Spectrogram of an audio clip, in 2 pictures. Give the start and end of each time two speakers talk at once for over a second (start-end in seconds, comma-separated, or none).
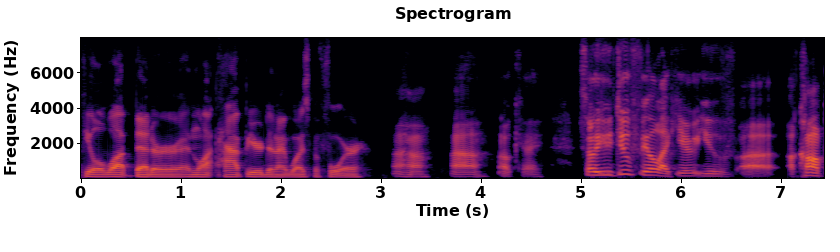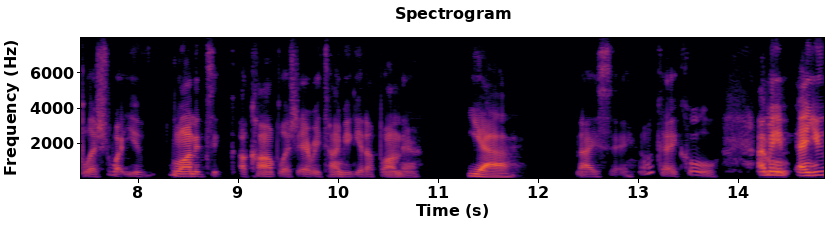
none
